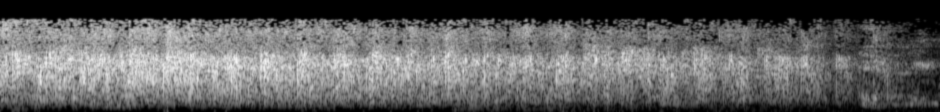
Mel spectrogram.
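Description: Sustained applause from a large audience welcoming a speaker one morning, a dense, steady wash of clapping that holds strong throughout and begins to thin out slightly toward the end.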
